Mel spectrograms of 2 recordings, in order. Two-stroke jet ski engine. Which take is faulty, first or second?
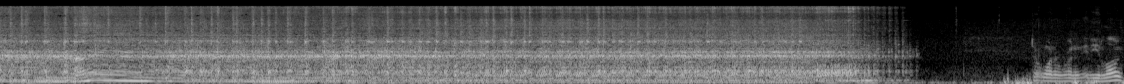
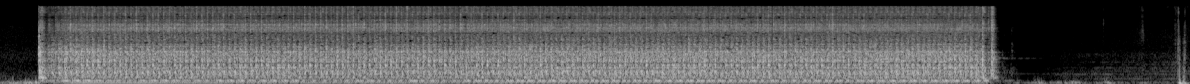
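second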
